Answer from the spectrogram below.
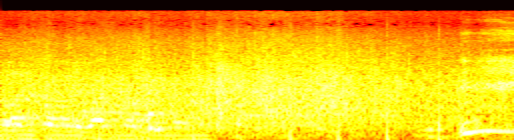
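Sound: applause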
